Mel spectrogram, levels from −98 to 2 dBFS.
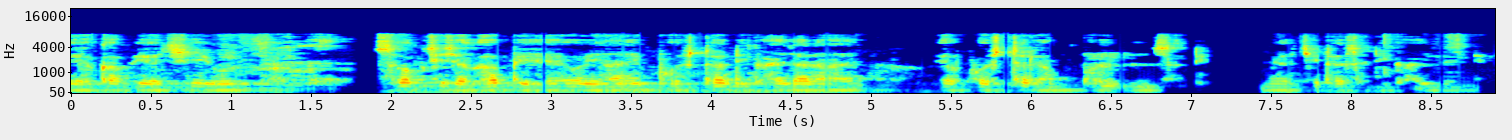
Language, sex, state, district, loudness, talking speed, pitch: Hindi, male, Uttar Pradesh, Etah, -30 LUFS, 160 wpm, 125 Hz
